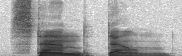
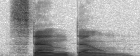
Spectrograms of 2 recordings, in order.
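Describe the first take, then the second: First: Both D sounds are said separately. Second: A single D is held briefly.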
